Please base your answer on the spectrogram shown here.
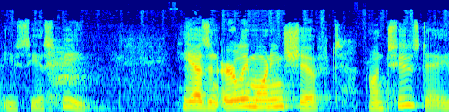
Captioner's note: cough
